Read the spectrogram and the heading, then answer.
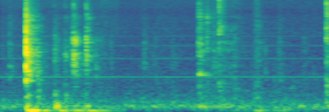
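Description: Keystrokes on a computer keyboard as a category name is typed: a few scattered, faint clicks, one sharper tap near the start and the rest light and spaced apart.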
